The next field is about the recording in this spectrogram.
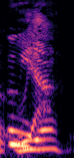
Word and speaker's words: Ouya: Ouya.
